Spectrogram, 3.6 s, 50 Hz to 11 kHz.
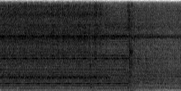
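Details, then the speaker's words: Lathe turning heat-treated and tempered 4140 chromoly steel, longitudinal cut at low spindle speed, 0.025 depth of cut: even steady whine with no chatter or tearing; finish relatively smooth, far better than the torn-out annealed stock. "so at low speed the uh the Finish is still a hell of a lot better than the uh the just plain anneal"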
